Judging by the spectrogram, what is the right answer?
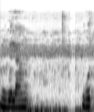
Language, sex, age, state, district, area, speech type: Bodo, female, 30-45, Assam, Goalpara, rural, spontaneous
